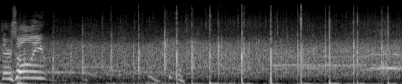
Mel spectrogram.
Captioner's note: applause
